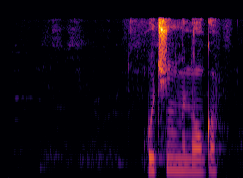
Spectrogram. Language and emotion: Russian, neutral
